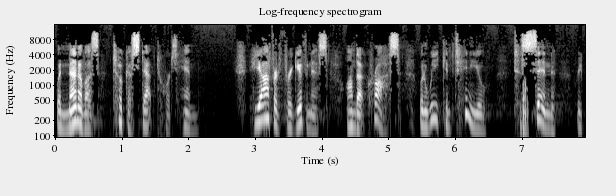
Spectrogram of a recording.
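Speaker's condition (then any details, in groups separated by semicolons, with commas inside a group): No condition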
